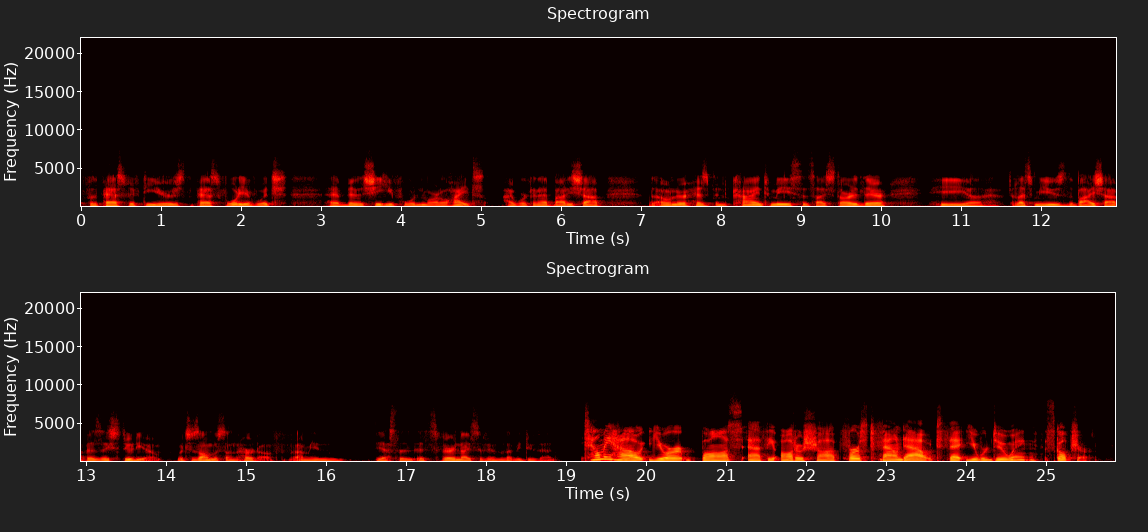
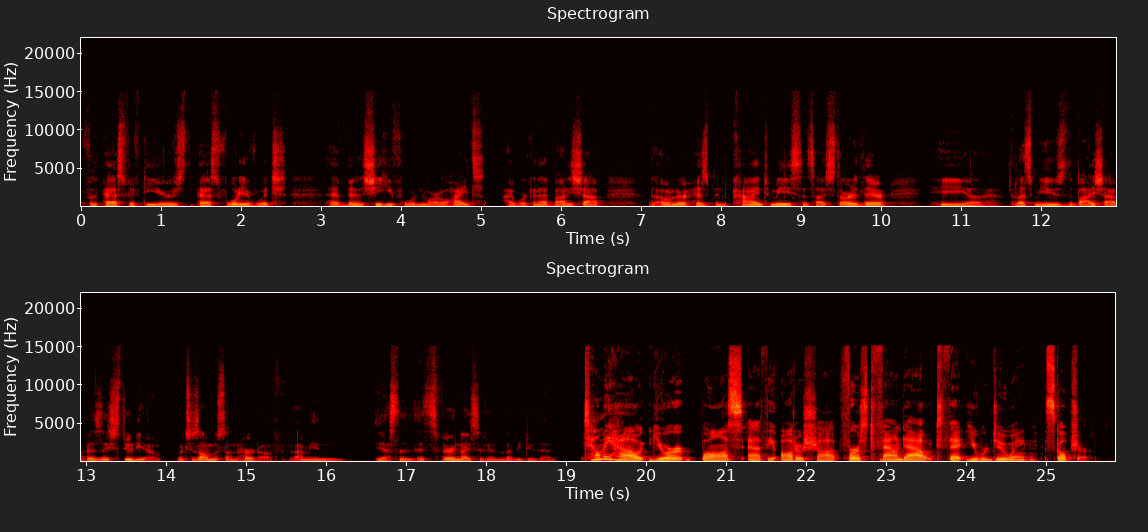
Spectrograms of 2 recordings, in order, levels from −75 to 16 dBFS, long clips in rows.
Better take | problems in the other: second | muffled; very; fading above 4 kHz

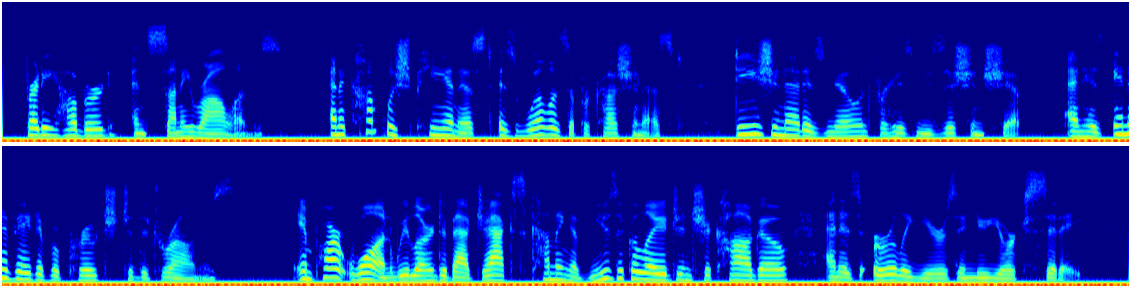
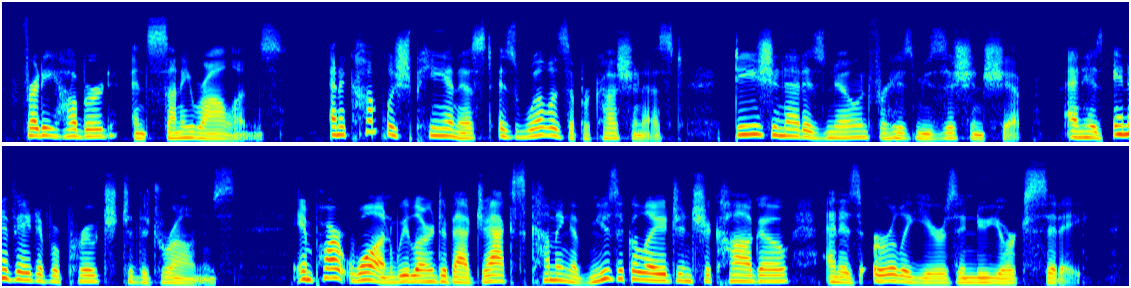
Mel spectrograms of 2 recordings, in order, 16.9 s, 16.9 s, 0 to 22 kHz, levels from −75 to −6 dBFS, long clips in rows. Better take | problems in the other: second | low rumble; noticeable; throughout; 10 dB below the speech

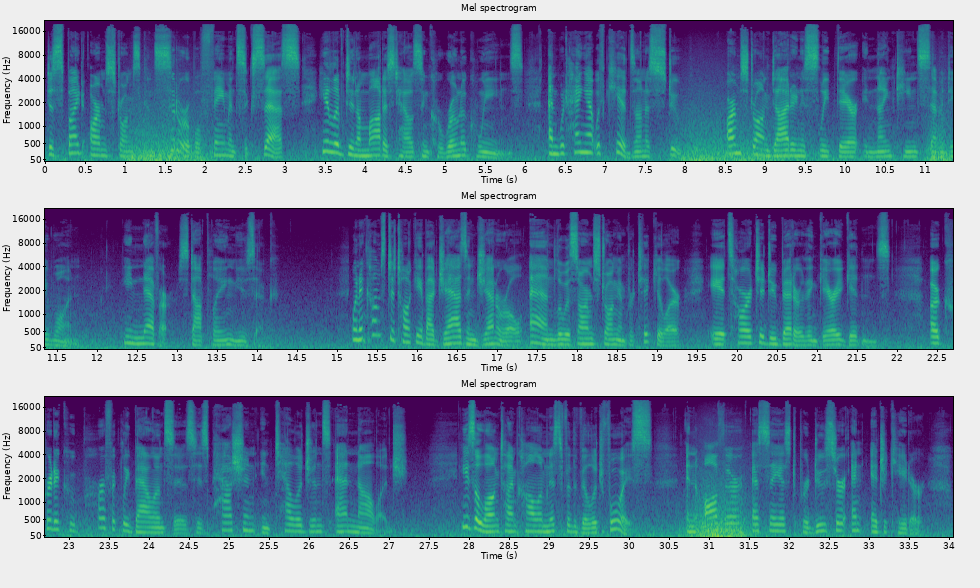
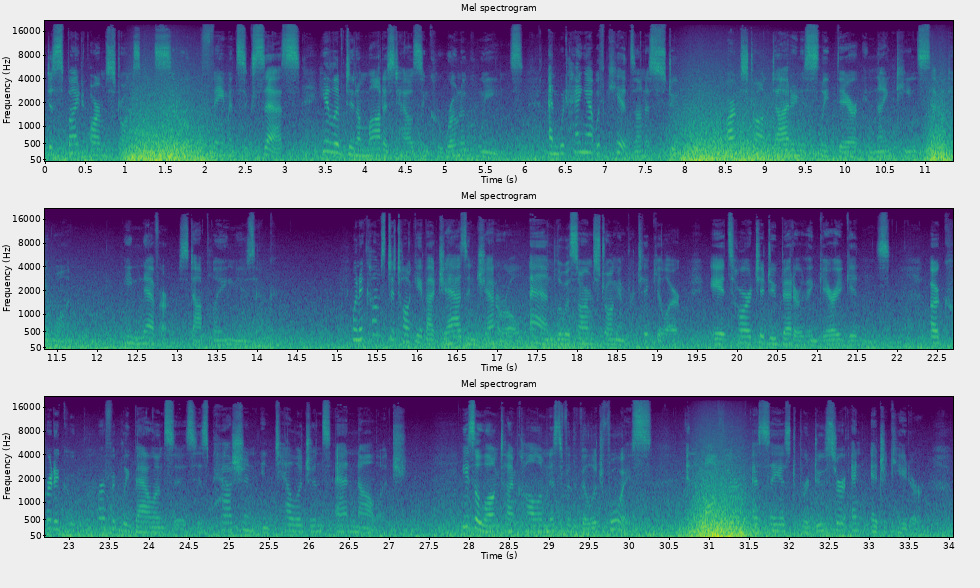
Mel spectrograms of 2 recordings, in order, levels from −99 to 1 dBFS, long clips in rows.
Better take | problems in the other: first | wind noise on the microphone; heavy; as loud as the speech; occasional gusts in the first

